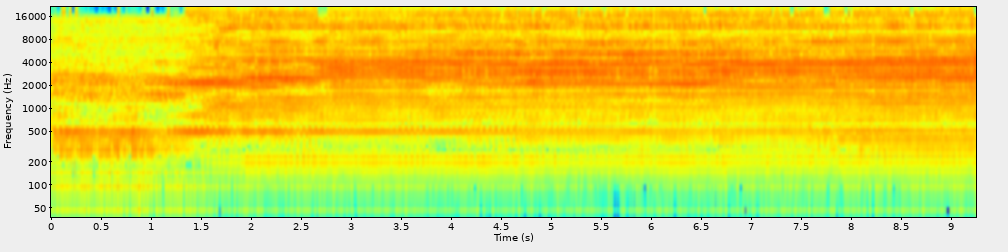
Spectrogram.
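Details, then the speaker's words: Malysh vibration water pump running in a bucket of water after repair of broken rubber cuff parts: steady high buzzing hum, pumping again, though pressure seems lower than before the repair. "заработал уважаемые друзья по моему давление стало меньше после ремонта"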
